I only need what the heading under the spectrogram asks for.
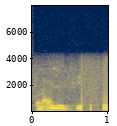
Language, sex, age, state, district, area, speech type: Hindi, male, 45-60, Uttar Pradesh, Sitapur, rural, conversation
